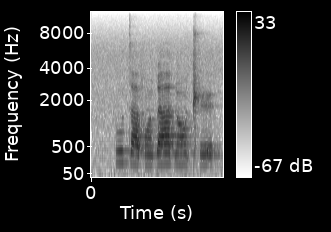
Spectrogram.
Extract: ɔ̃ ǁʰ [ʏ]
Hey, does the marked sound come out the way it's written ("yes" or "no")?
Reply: yes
